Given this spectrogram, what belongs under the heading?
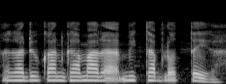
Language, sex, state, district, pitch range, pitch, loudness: Wancho, female, Arunachal Pradesh, Longding, 170-190 Hz, 185 Hz, -17 LUFS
